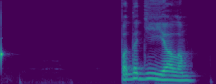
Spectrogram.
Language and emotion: Russian, neutral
